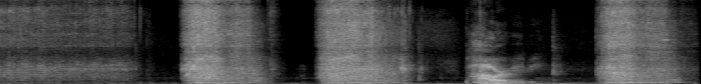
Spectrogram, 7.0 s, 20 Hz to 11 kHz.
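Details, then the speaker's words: Axial Gen1 6x6 RC truck after drivetrain repairs and a spur gear fix: short bursts of clean, even electric whine on throttle blips with no grinding or clicking, running smooth, normal drivetrain operation. "man this baby moves all right she's running smooth she might be ready for the trail"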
